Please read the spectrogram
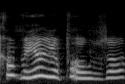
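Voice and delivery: very high, very loud, put-on movie character voice. Wondering how they did his voice in the movie, try a put-on movie character voice. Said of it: "I wonder if that's how they did his voice in the movie".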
